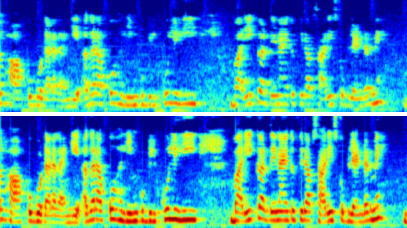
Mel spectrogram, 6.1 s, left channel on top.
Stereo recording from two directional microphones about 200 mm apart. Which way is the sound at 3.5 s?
45° right (ahead or behind).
